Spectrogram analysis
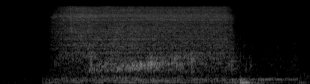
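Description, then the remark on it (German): Water pours steadily into a shaker for about two seconds, a bright rushing hiss that starts abruptly and cuts off, followed by a faint knock and quiet settling; the water is added to powder and oil to prepare a liquid meal-replacement shake. “Pulver in den Shaker, Öl und Wasser zu gießen, schütteln.”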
